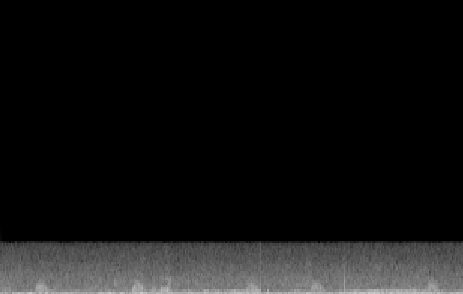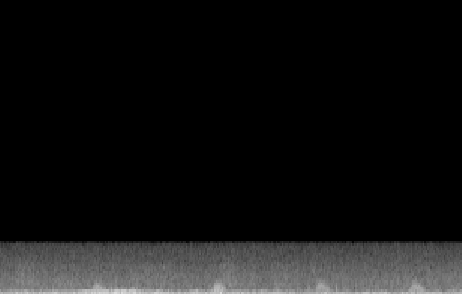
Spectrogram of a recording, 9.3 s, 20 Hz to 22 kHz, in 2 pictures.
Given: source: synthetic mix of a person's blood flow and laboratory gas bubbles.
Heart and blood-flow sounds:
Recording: Doppler ultrasound of blood flow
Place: subclavian vein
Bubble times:
1.13-1.18 s: bubbles
1.46-1.75 s: bubbles
From the record:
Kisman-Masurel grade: 111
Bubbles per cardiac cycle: 1 to 2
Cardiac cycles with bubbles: 1 to 10%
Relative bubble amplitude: barely perceptible (0.100 to 0.250)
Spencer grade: 1 (occasional bubble signal discernible with the cardiac motion signal, with majority of cardiac periods free of bubbles)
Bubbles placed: anywhere in the cardiac cycle

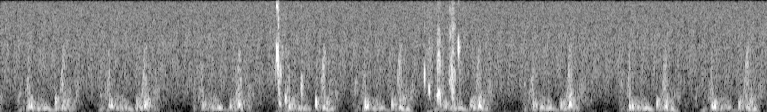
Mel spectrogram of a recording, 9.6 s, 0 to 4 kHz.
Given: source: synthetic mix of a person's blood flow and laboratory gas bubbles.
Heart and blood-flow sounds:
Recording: Doppler ultrasound of blood flow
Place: precordium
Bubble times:
3.42-3.61 s: bubbles
3.75-3.80 s: bubbles
5.28-5.41 s: bubbles
5.44-5.54 s: bubbles
5.60-5.77 s: bubbles
From the record:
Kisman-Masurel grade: 223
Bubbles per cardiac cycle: several, 3 to 8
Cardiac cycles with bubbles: 10 to 50%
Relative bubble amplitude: loud (0.450 to 0.775)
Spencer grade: 2 (many but less than half of the cardiac periods contain bubble signals, singularly or in groups)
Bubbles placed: only in the low amplitude regions of the cardiac cycle

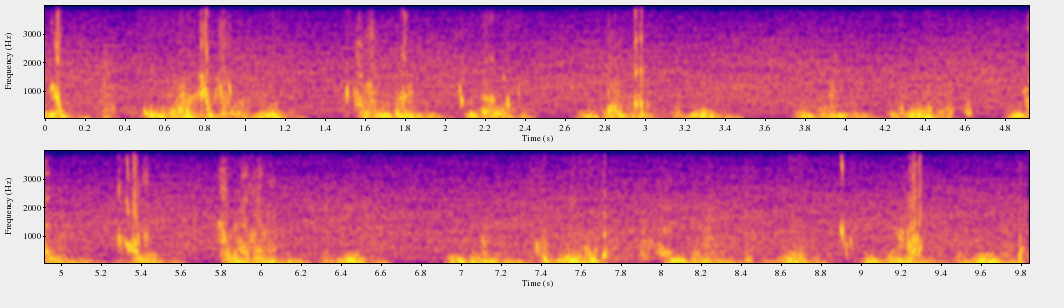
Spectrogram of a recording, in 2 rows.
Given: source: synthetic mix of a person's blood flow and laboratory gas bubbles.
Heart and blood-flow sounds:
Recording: Doppler ultrasound of blood flow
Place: precordium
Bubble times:
0.02-0.14 s: bubbles
0.47-1.05 s: bubbles
1.11-1.21 s: bubbles
1.49-1.90 s: bubbles
2.06-2.42 s: bubbles
2.80-3.06 s: bubbles
4.26-4.56 s: bubbles
4.60-4.66 s: bubbles
4.89-5.02 s: bubbles
5.27-5.47 s: bubbles
5.78-6.13 s: bubbles
7.35-7.77 s: bubbles
7.88-8.06 s: bubbles
8.42-8.49 s: bubbles
8.64-8.79 s: bubbles
8.88-9.00 s: bubbles
9.15-9.35 s: bubbles
9.78-9.85 s: bubbles
From the record:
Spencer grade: 3 (all of the cardiac periods contain showers or single bubble signals, but not dominating or overriding the cardiac motion signals)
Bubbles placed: anywhere in the cardiac cycle

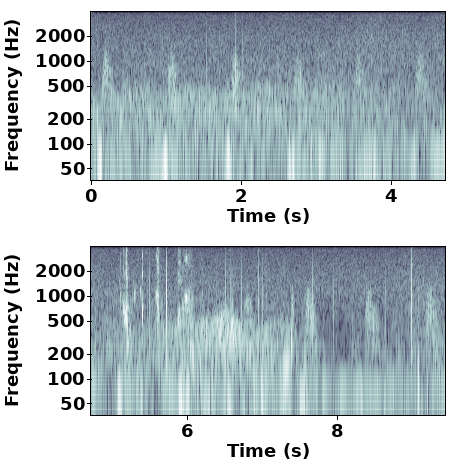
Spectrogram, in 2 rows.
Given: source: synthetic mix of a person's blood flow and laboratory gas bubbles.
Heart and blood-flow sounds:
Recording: Doppler ultrasound of blood flow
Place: subclavian vein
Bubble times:
5.08-5.45 s: bubbles
5.57-5.69 s: bubbles
5.82-6.11 s: bubbles
From the record:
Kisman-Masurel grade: 213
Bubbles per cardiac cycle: several, 3 to 8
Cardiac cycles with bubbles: 1 to 10%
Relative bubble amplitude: loud (0.450 to 0.775)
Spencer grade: 1 (occasional bubble signal discernible with the cardiac motion signal, with majority of cardiac periods free of bubbles)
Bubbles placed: anywhere in the cardiac cycle

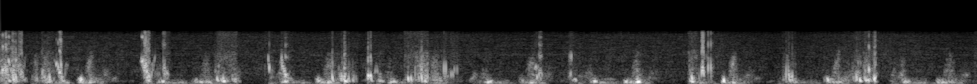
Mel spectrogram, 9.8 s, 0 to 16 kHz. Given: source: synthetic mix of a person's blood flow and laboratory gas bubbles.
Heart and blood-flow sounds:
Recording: Doppler ultrasound of blood flow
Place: precordium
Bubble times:
0.00-0.28 s: bubbles
0.32-0.69 s: bubbles
1.38-1.56 s: bubbles
1.62-1.71 s: bubbles
2.14-2.42 s: bubbles
2.65-2.73 s: bubbles
2.79-2.94 s: bubbles
3.28-3.58 s: bubbles
3.65-3.85 s: bubbles
4.04-4.59 s: bubbles
5.33-5.44 s: bubbles
5.67-5.79 s: bubbles
6.88-7.14 s: bubbles
7.83-7.97 s: bubbles
8.43-8.80 s: bubbles
9.75-9.78 s: bubbles
From the record:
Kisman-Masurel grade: 243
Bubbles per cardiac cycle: several, 3 to 8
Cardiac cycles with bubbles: 100%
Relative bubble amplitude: loud (0.450 to 0.775)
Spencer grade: 3 (all of the cardiac periods contain showers or single bubble signals, but not dominating or overriding the cardiac motion signals)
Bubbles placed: only in the low amplitude regions of the cardiac cycle

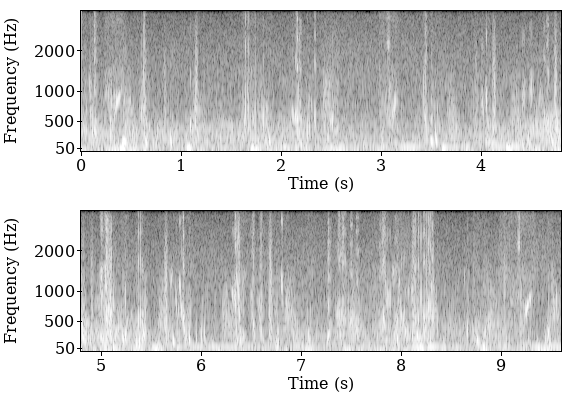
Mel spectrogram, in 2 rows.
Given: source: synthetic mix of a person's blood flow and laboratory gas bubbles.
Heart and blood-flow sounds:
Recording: Doppler ultrasound of blood flow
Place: subclavian vein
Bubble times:
0.00-0.51 s: bubbles
0.56-0.70 s: bubbles
0.86-0.95 s: bubbles
1.06-1.14 s: bubbles
1.60-1.93 s: bubbles
2.06-2.38 s: bubbles
2.40-2.58 s: bubbles
2.96-3.18 s: bubbles
3.40-3.60 s: bubbles
3.96-4.17 s: bubbles
4.40-4.86 s: bubbles
4.97-5.48 s: bubbles
5.64-6.06 s: bubbles
6.27-6.64 s: bubbles
6.70-6.89 s: bubbles
7.03-7.12 s: bubbles
7.23-7.59 s: bubbles
7.75-8.39 s: bubbles
8.62-8.87 s: bubbles
9.01-9.34 s: bubbles
9.40-9.59 s: bubbles
From the record:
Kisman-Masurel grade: 243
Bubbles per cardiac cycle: several, 3 to 8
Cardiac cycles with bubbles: 100%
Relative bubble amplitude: loud (0.450 to 0.775)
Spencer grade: 3 (all of the cardiac periods contain showers or single bubble signals, but not dominating or overriding the cardiac motion signals)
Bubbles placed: anywhere in the cardiac cycle

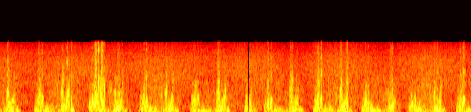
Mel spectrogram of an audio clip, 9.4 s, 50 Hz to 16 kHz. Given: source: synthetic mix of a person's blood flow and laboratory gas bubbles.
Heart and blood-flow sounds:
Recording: Doppler ultrasound of blood flow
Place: precordium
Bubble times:
1.29-1.46 s: bubbles
1.85-2.12 s: bubbles
From the record:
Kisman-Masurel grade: 223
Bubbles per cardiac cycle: several, 3 to 8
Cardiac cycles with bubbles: 10 to 50%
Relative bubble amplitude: loud (0.450 to 0.775)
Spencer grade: 2 (many but less than half of the cardiac periods contain bubble signals, singularly or in groups)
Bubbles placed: anywhere in the cardiac cycle

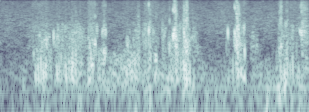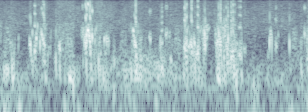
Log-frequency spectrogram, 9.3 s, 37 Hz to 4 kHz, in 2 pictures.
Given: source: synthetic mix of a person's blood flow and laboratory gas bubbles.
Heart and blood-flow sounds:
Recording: Doppler ultrasound of blood flow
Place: subclavian vein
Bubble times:
0.47-1.25 s: bubbles
1.31-1.63 s: bubbles
1.84-2.39 s: bubbles
2.42-2.89 s: bubbles
3.38-3.71 s: bubbles
4.16-4.93 s: bubbles
5.05-5.76 s: bubbles
5.84-6.30 s: bubbles
6.56-6.92 s: bubbles
7.01-7.24 s: bubbles
7.34-7.78 s: bubbles
7.84-8.35 s: bubbles
8.62-8.84 s: bubbles
8.94-9.02 s: bubbles
9.12-9.26 s: bubbles
From the record:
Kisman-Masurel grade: 333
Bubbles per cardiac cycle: rolling drumbeat, 9 or more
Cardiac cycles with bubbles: 50 to 99%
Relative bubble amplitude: loud (0.450 to 0.775)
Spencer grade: 3 (all of the cardiac periods contain showers or single bubble signals, but not dominating or overriding the cardiac motion signals)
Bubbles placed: anywhere in the cardiac cycle

